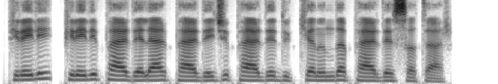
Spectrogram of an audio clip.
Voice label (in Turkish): pireli pireli perdeler perdeci perde dukkaninda perde satar, diksiyon egitimi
